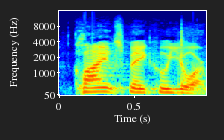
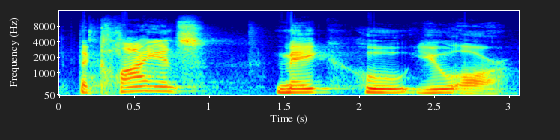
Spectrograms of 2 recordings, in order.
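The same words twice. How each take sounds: First: Said in the usual way. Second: Slow, drawn-out key point; deliberate emphasis. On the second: Real, not acted. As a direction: stretch out the words for weight. Drives home the main point.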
